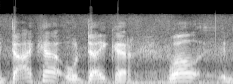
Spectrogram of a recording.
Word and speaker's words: duiker: and I guess the anglicized version is duiker Dyk er it's probably more correct for me to use I mean I've never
